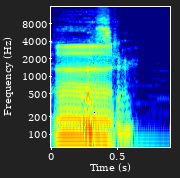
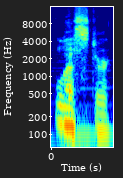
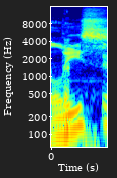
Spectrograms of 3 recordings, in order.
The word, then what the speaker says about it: Leicester: Leicester. – Leicester. L-E-I-C-E-S-T-E-R. Uh-huh. Okay. – Because that first part is pronounced less, and the second pronounced is stir. – Really? L-E-I-C-E yes. is less? Yep. It's not lease?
